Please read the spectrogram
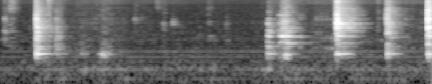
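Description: A utensil knocking against a metal skillet while pasta is scraped and tapped out of it into bowls: about six sharp knocks at uneven intervals, each with a brief ring, two of them close together near the end.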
